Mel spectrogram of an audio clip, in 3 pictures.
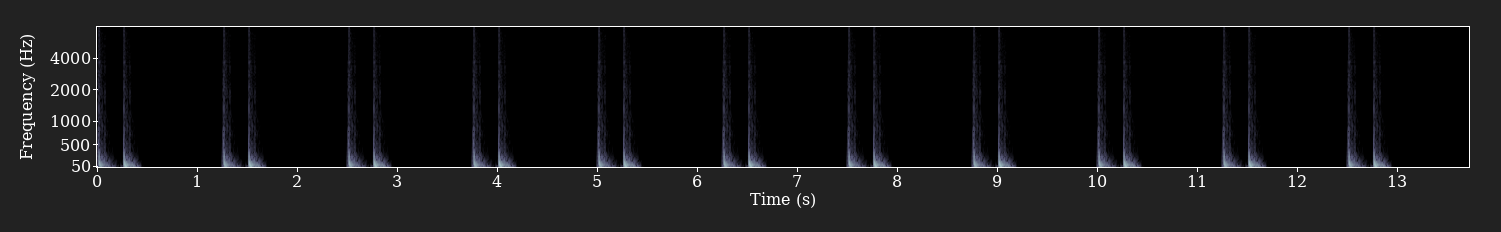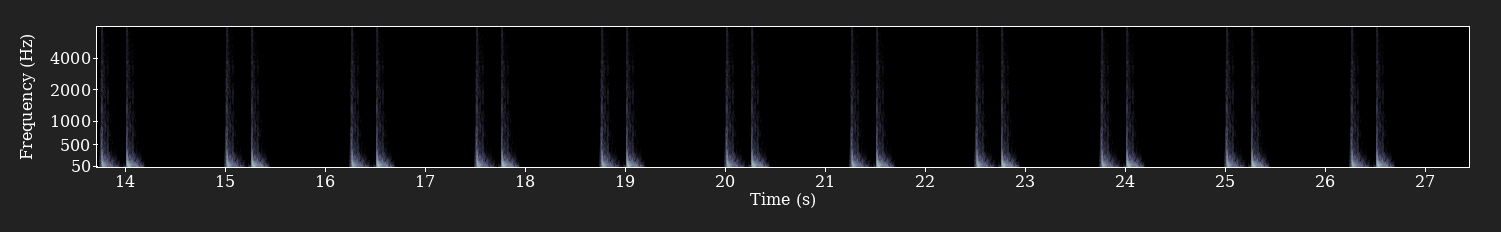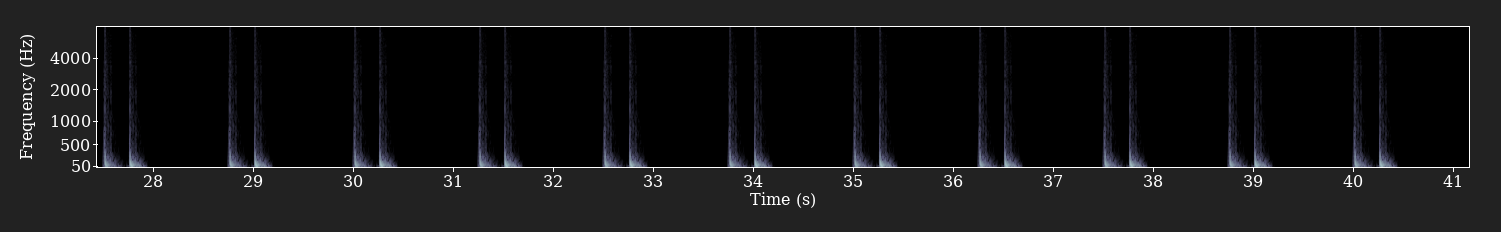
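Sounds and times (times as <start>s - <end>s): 
heartbeat: 0.0s - 0.4s, 1.3s - 1.7s, 2.5s - 3.0s, 3.8s - 4.2s, 5.0s - 5.4s, 6.3s - 6.7s, 7.5s - 7.9s, 8.8s - 9.2s, 10.0s - 10.4s, 11.3s - 11.7s, 12.5s - 12.9s, 13.8s - 14.2s, 15.0s - 15.4s, 16.3s - 16.7s, 17.5s - 17.9s, 18.8s - 19.2s, 20.0s - 20.4s, 21.3s - 21.7s, 22.5s - 22.9s, 23.8s - 24.2s, 25.0s - 25.4s, 26.3s - 26.7s, 27.5s - 27.9s, 28.8s - 29.2s, 30.0s - 30.5s, 31.3s - 31.7s, 32.5s - 32.9s, 33.8s - 34.2s, 35.0s - 35.4s, 36.3s - 36.7s, 37.5s - 37.9s, 38.8s - 39.2s, 40.0s - 40.5s.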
